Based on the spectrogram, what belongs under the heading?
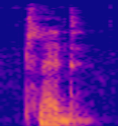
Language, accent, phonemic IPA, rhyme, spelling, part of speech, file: English, Southern England, /plɛd/, -ɛd, pled, verb, LL-Q1860 (eng)-pled.wav
- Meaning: simple past and past participle of plead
